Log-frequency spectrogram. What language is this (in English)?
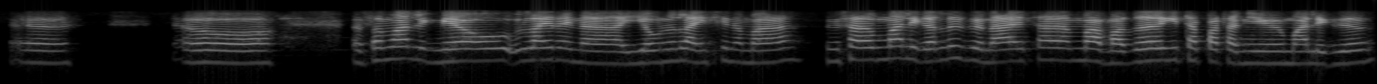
Bodo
